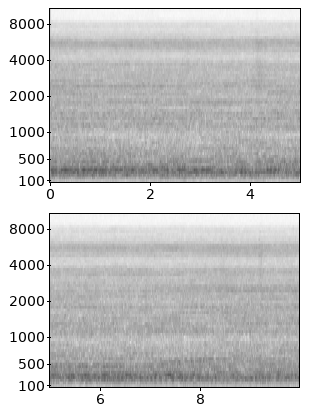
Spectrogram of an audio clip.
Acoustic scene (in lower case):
subway train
